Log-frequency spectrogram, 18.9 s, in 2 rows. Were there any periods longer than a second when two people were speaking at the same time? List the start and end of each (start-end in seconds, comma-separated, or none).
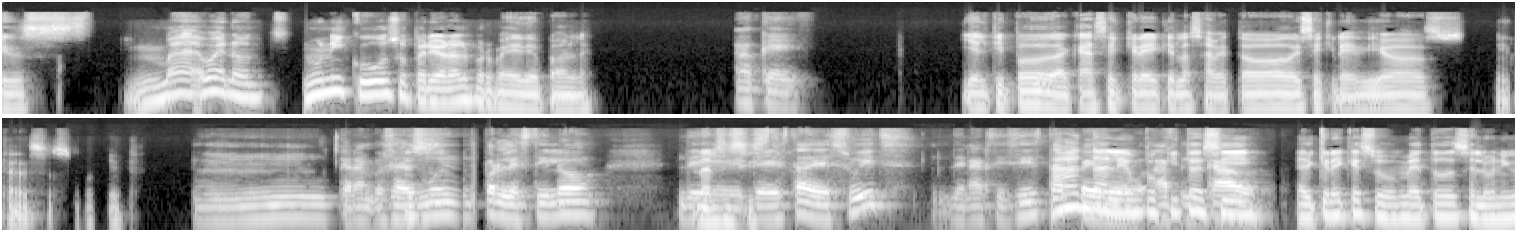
16.0-17.4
